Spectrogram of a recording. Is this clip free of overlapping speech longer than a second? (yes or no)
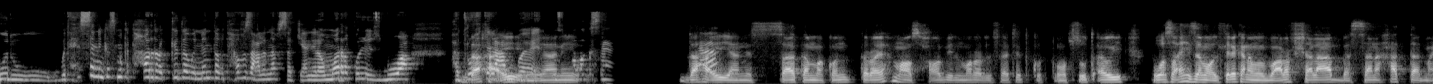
no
